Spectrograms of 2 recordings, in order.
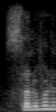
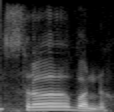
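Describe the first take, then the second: First: Said in the usual way. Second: ਸ਼ਰਵਣ drawn out very slowly, every sound spelled out; ਸ਼ਰਵਣ slow and syllable by syllable; careful pronunciation. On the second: Shown as a demonstration. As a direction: stretch ਸ਼ਰਵਣ slowly so students hear each sound. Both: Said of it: "ਸ਼ਰਵਣ ਨਹੀਂ".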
